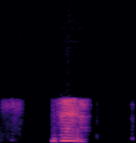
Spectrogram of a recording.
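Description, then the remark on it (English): A single small, quiet sneeze, a brief soft burst lasting under half a second, preceded by a faint breathy intake and followed by near silence. “Sounded like a mouse sneeze. Sounded cute. Yeah, small.”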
